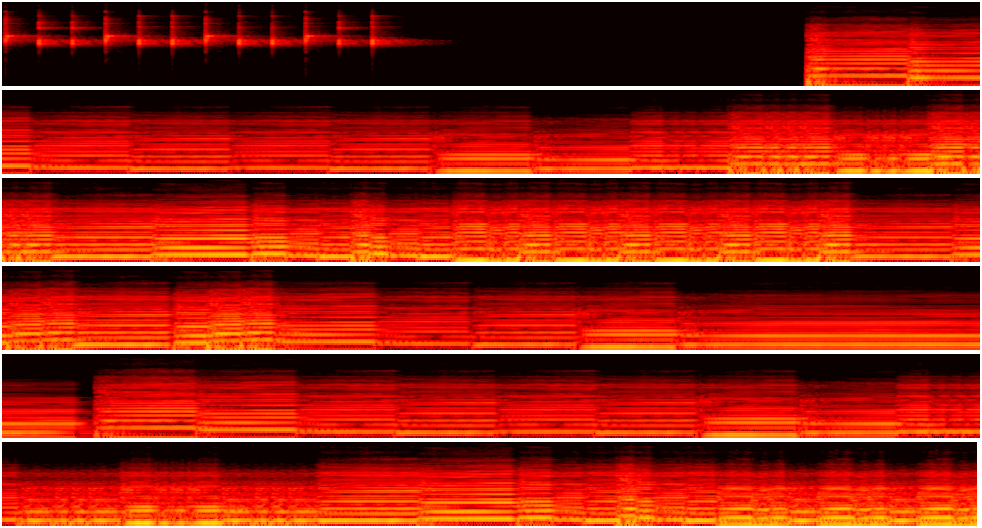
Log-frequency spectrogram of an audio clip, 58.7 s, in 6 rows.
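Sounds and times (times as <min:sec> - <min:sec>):
double bass duet: 0:08.0 - 0:58.6.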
